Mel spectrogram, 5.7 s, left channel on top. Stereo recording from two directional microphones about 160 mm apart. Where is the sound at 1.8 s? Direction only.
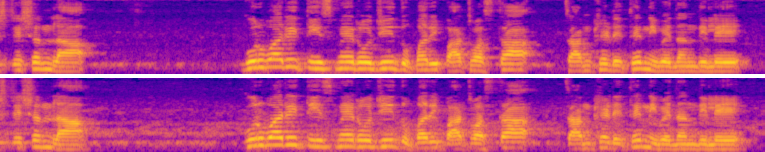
40° left (ahead or behind).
